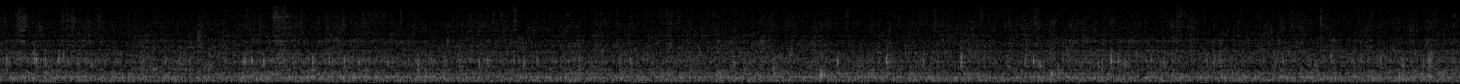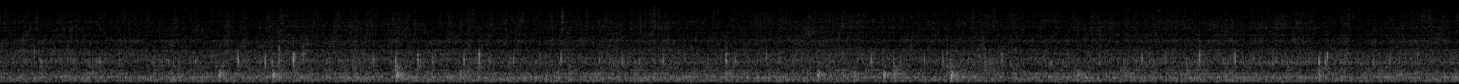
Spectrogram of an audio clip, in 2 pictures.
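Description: Water simmering in a pan used as a double boiler to melt margarine in a cup: steady bubbling with scattered small pops and clicks, more of them in the second half.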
